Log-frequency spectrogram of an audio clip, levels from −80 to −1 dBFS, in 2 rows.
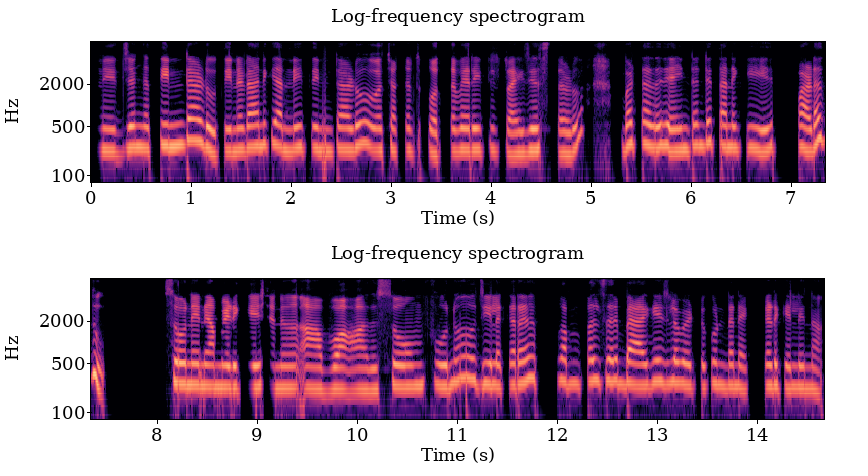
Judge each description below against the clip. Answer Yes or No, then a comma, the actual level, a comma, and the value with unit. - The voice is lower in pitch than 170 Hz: No, high, 245 Hz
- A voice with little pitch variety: Yes, narrow, 2.1 semitones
